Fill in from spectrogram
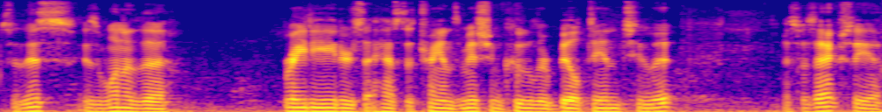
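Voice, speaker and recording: A man's voice sits very deep and low, flat and monotone. Light background noise runs underneath. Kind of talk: tutorial. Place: garage.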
